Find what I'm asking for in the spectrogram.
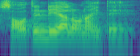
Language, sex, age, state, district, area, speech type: Telugu, male, 30-45, Telangana, Khammam, rural, spontaneous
